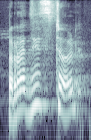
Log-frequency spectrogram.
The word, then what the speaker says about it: registered: two syllables for example the word like registered the world like registered rah this toe 1 2 3 3 syllables are da brah this tour 3 syllables are de and the first syllable is stressed there we will have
